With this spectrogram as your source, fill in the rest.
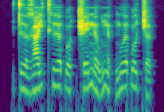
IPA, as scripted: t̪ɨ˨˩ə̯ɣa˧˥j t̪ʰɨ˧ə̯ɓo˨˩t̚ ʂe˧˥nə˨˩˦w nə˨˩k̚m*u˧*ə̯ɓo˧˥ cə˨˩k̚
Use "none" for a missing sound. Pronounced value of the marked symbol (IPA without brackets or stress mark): u˧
